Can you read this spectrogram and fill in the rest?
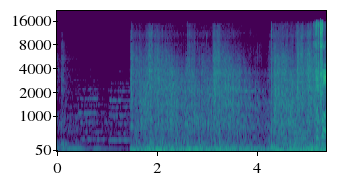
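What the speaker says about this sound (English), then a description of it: "Préparez un barrage total." Artillery barrage in the World War I game The Great War: Western Front, a sudden loud, sustained roar of dense booming fire after a quiet start, surging again near the end.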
